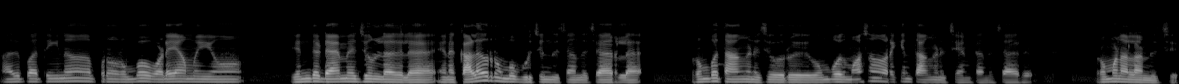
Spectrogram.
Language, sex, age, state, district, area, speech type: Tamil, male, 45-60, Tamil Nadu, Ariyalur, rural, spontaneous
